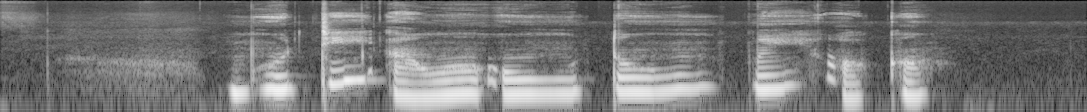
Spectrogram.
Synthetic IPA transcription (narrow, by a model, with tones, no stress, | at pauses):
mo˧ti˦a˦˨w̃ɔ̃˧o˧hũ˧to˦k͡pĩ˦ɔ˦˨kã˧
